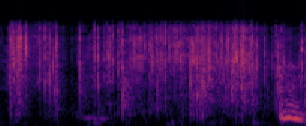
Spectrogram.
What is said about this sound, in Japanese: あ、シフォンケーキだからね、この袋を開けたら、中にこのね、紙のパックで、ちゃんと包まれてますね。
